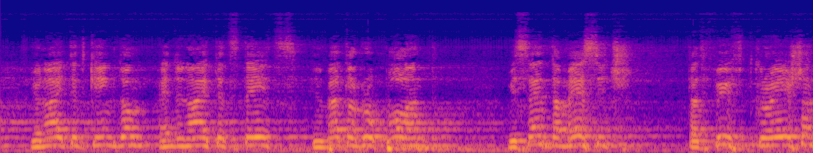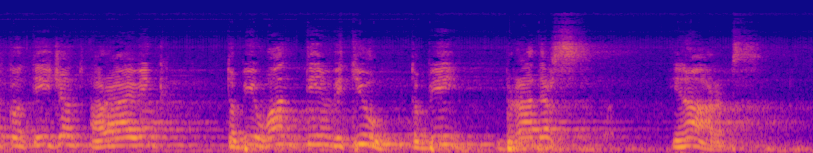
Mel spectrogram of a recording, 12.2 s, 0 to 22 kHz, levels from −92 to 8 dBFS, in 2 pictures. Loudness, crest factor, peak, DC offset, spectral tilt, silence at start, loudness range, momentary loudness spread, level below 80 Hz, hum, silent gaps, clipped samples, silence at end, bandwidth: -22 LUFS; 18 dB; -4 dBFS; under 0.1%; -6 dB/octave; 0 s; 1 LU; 12 LU; -44 dBFS; none; none; under 0.1%; 0 s; 10 kHz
